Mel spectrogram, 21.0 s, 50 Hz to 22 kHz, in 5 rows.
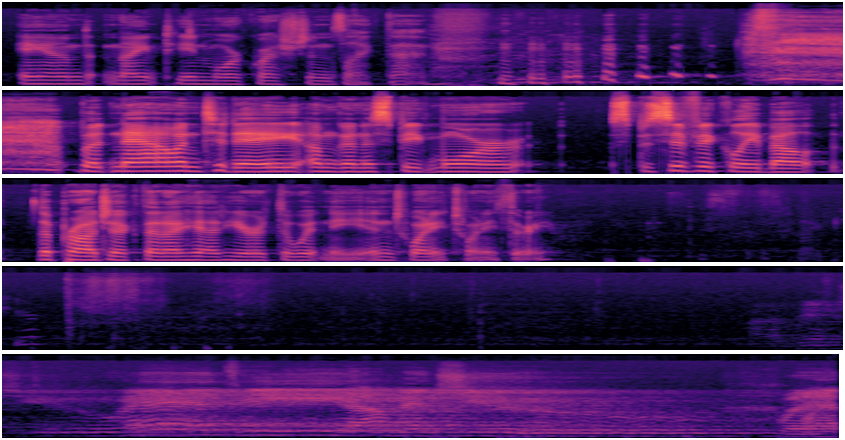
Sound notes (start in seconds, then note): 2.4 every laughing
